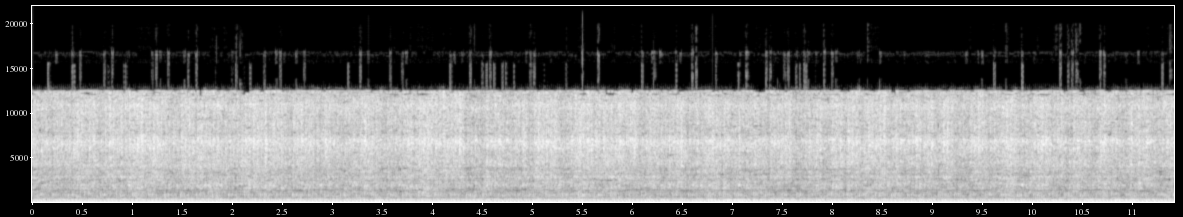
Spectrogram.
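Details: RWD turbo Nissan Micra with K10 conversion, first start after fixing a failed injector O-ring fuel leak; loud, deep, chugging tractor-like idle with heavy low drone; rough idle, cause unknown.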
